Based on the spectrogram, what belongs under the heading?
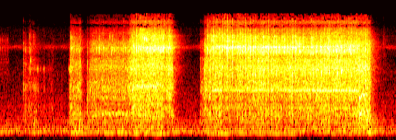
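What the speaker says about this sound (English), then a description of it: "now we can go ahead and drill the other side." A power drill starts with a few short revs, then grinds through a metal boost controller bracket on a turbo Miata in two sustained bursts separated by a brief pause, loud and close with no talking.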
